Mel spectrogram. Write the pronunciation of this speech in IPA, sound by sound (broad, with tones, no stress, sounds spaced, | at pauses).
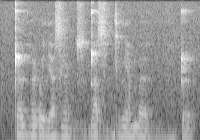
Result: ʈ ɜ˦ ɦ ɜ˦ ɽ ʊ˧˩ lʲ a˦ z ə̃˧˩ ɽ ɔ̤˧˩ z o̤˨˥ ɖ a˥˩ z ə̤˨˥ ɡʲ ɔ̤˦ lʲ ã˨˥ m ɜ˧˩ ɦ o̤˧˩ ɦ a̤˨˥ ʈ ʊ˦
